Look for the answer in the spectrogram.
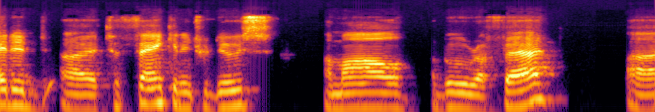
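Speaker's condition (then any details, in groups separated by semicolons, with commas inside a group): No condition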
